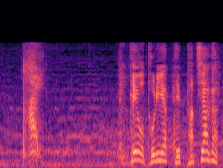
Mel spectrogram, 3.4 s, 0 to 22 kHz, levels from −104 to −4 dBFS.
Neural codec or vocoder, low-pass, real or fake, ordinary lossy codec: codec, 16 kHz, 4 kbps, FreqCodec, larger model; none; fake; none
